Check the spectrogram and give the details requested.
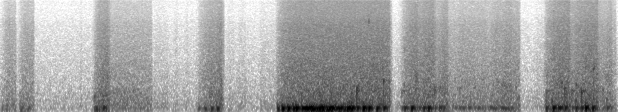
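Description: Low, rumbling gurgles come in irregular bursts with quieter breath-like noise between them: stomach gurgling, ordinary bowel sounds.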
